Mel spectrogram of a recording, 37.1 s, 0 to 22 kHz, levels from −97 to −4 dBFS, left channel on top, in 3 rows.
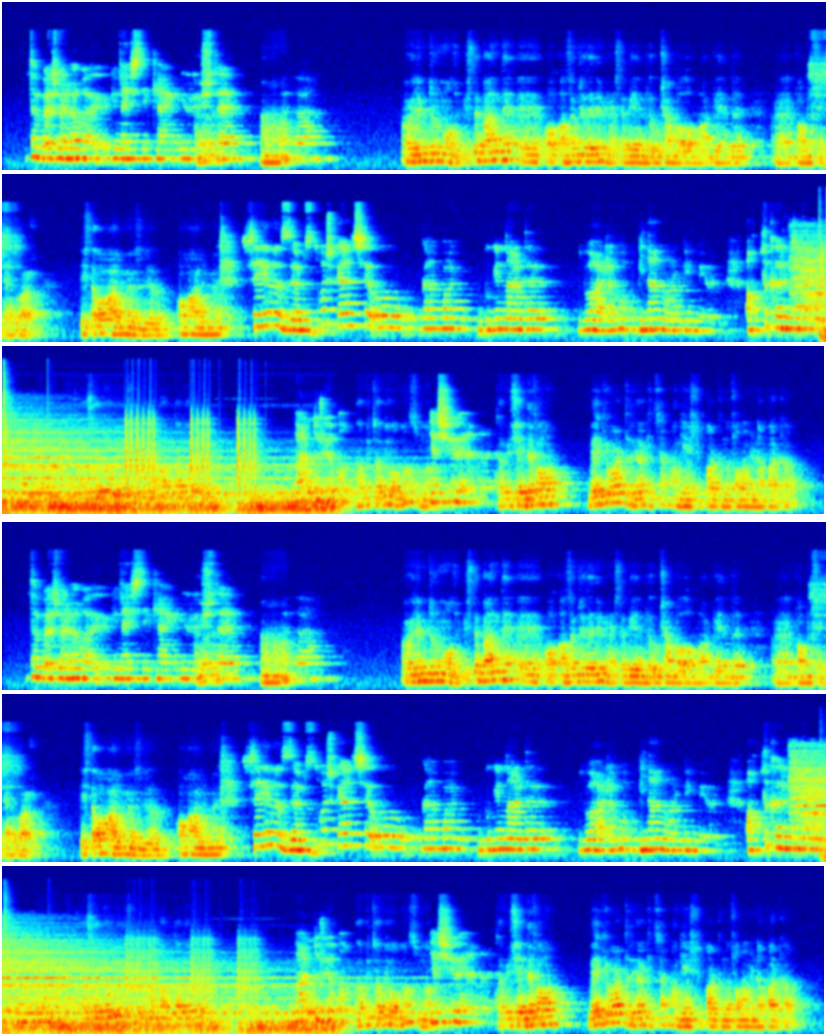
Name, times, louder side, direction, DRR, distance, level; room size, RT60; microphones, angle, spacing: voice 1, 0.4-3.6 4.2-4.8 12.1-12.6 15.6-20.7 21.0-26.0 29.0-30.0 31.1-32.2, equal, 40° left, -3 dB, 0.7 m, -26 dB
voice 2, 2.9-3.3 3.9-4.3 6.0-11.1 11.5-12.8 13.5-15.7 17.0-17.1 25.2-27.9 30.0-31.2 32.2-33.0 33.5-36.6, right 1 dB, 10° right, -6 dB, 0.8 m, -23 dB
sound 1, 24.1-32.0, right 1 dB, 60° right, 0.6 m, -28 dB
sound 2, 24.6-29.7, left 4 dB, 80° left, 0.3 m, -21 dB
4.1 x 2.4 x 3.0 m, 0.85 s
head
